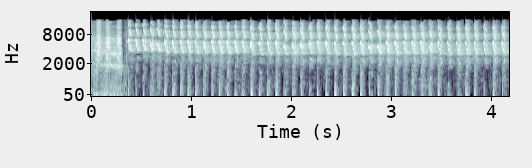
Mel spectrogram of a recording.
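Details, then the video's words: Cililin song used to train white-rumped shamas, a fast continuous rattle of high, buzzy notes, roughly eight each second, kept up evenly throughout. "cililin vs cucak jenggot - masteran murai batu"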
